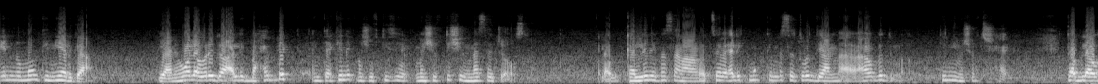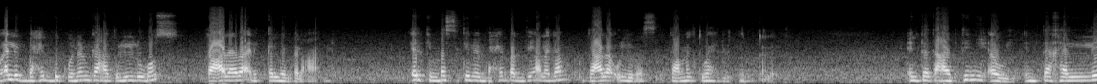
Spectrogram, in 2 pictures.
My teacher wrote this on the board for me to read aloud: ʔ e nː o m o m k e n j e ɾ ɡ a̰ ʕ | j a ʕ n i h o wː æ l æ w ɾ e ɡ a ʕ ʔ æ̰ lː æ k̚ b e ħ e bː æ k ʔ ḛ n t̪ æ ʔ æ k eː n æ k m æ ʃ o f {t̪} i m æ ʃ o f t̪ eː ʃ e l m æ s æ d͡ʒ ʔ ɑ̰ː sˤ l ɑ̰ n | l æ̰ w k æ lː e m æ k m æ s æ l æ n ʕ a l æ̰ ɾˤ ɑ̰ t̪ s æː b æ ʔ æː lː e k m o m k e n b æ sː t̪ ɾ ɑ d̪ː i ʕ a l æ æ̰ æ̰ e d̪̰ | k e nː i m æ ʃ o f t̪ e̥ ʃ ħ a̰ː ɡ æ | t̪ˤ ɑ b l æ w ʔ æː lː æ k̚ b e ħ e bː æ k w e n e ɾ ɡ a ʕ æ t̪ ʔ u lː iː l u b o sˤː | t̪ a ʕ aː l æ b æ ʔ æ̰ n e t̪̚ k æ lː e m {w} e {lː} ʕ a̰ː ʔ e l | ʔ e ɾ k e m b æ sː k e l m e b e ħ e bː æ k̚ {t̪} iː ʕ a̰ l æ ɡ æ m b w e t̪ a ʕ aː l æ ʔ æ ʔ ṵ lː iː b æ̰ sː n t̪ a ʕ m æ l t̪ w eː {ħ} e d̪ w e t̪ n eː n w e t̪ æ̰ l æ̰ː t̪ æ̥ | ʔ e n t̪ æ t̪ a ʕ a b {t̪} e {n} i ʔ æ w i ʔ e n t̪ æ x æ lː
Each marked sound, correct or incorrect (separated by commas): correct, incorrect, incorrect, incorrect, correct, correct, correct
